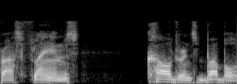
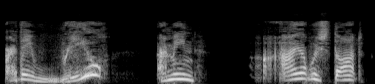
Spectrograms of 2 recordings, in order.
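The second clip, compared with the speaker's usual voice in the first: put-on high, unsure kid; a boy questioning what he sees; higher young voice; doubting boy; 12 semitones higher than usual. A narrator's reading.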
